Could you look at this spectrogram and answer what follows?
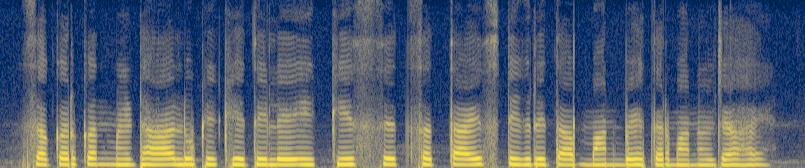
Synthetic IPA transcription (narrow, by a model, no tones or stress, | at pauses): səkəɾkə̃nd̪miːʈʰalukikʰeːt̪ileɪkːiːsːet̪sɐt̪ːaːiːsɖɪɡɾit̪aːpmaːnbɛɦt̪əɾmaːnəld͡ʒaːɦee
